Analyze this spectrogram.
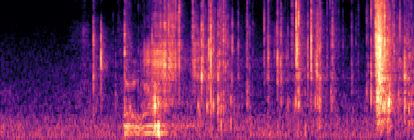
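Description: Foil wrapper of an NBA Hoops basketball card pack crinkling and tearing as it is pulled open by hand, a run of sharp crackles with a louder burst near the end.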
